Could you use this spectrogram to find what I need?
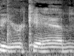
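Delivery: mock very angry voice. Retelling an exercise of naming things angrily: imitating someone saying it really angrily. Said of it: "saying it really angrily".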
